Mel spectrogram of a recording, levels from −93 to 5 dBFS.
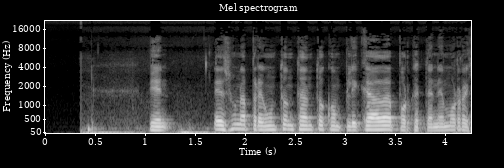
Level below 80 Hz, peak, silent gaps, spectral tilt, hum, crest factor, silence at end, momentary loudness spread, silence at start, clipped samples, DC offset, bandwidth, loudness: -34 dBFS; 0 dBFS; none; -8 dB/octave; none; 14 dB; 0 s; 21 LU; 0.35 s; under 0.1%; under 0.1%; 12 kHz; -15 LUFS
